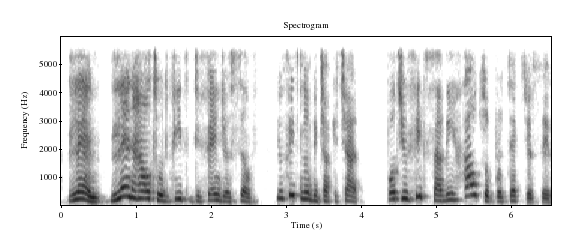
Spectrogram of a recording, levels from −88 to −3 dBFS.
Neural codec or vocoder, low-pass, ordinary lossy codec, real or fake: codec, 16 kHz, 4 kbps, FreqCodec, smaller model; 5.4 kHz; none; fake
